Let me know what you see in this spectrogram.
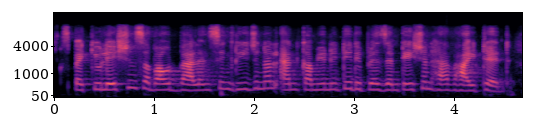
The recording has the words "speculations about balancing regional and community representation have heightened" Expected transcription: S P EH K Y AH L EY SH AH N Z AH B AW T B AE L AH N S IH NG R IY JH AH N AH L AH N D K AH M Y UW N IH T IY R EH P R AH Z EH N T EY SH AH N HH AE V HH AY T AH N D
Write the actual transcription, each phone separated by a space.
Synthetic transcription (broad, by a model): S P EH K Y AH L EY SH AH N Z AH B AW T B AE L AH N S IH NG R IY JH AH N AH L AH N D K AH M Y UW N IH T IY R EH P R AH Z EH N T EY SH AH N HH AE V HH AY T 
